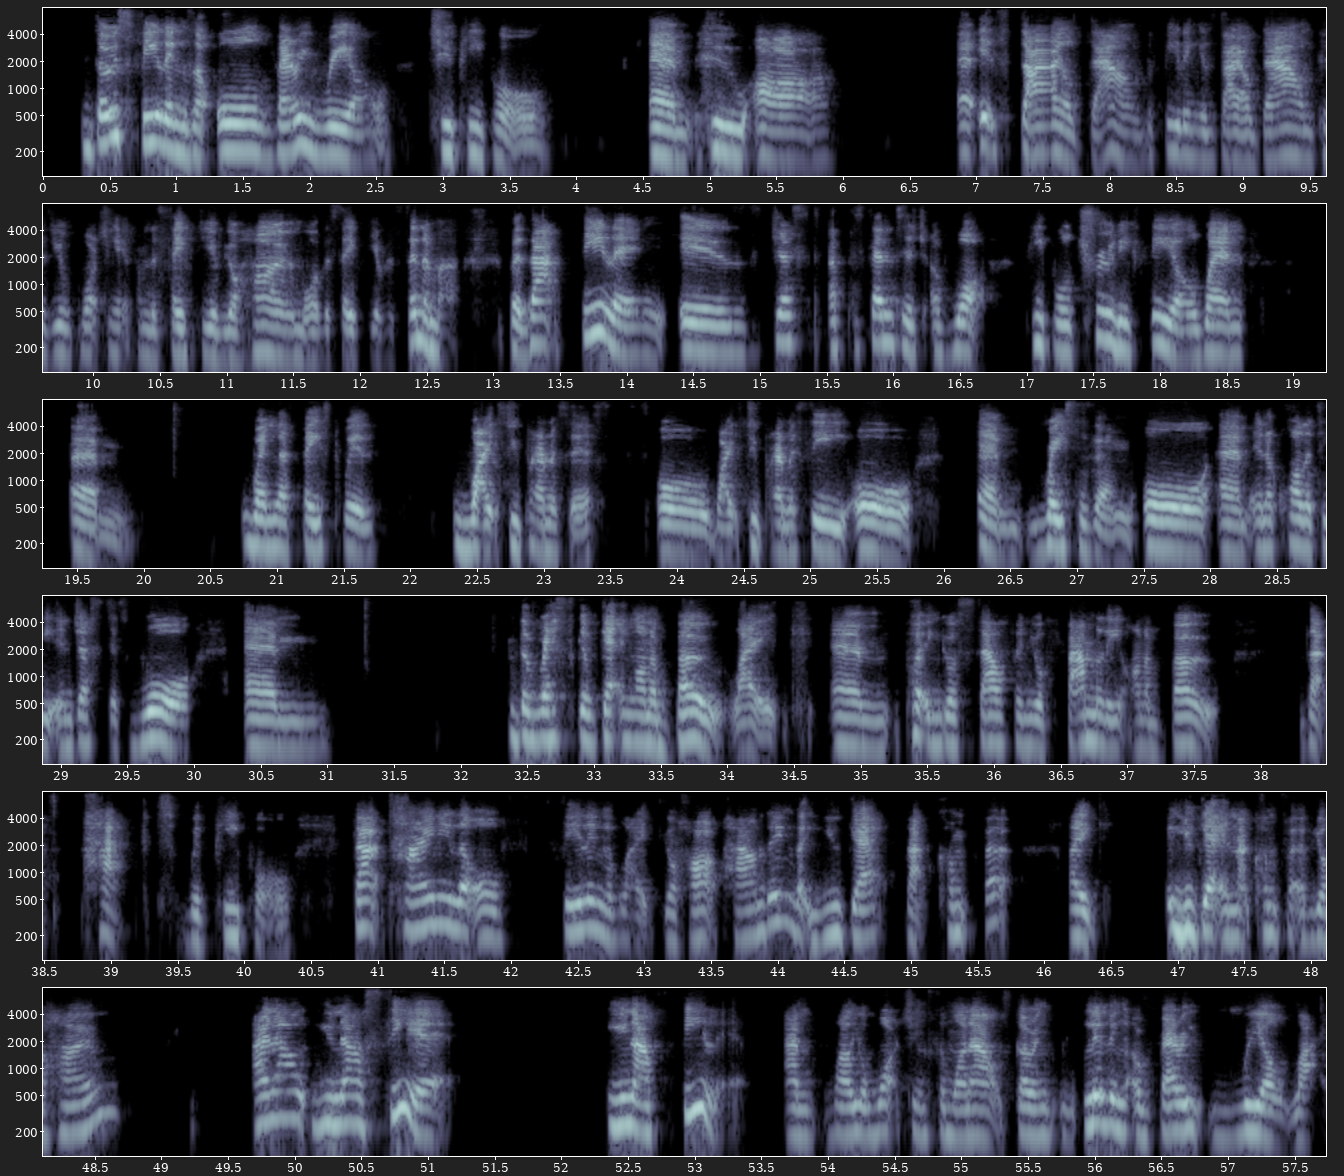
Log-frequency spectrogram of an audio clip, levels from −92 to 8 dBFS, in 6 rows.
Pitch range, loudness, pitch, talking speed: 170-225 Hz, -25 LUFS, 185 Hz, 140 wpm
